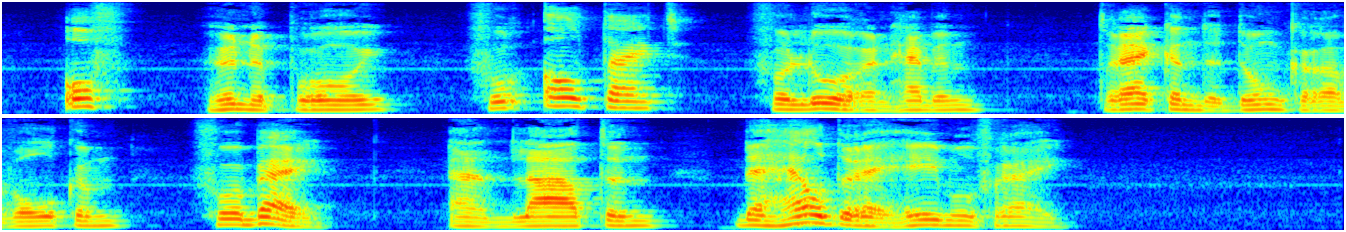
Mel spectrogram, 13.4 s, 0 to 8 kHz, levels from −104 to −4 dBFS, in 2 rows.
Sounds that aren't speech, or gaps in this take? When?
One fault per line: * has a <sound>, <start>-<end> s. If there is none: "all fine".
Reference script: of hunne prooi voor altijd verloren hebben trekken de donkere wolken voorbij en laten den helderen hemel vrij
all fine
